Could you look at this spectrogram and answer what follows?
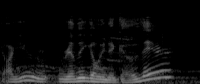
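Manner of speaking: pitch lifting up on there. Contrasting question inflection that goes up: pitch rises on there. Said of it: "their inflection does not normally go up like ours does, like".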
